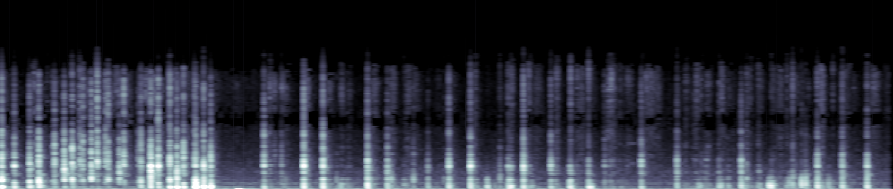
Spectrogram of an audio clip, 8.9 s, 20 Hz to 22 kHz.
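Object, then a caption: Small printed cardboard box. Long nails tap fast on the faces and edges of a small, hollow, pink printed cardboard box for a Lightning cable, making about 43 short, dry, bright clicks with no ring. The taps come in a dense flurry for the first two seconds, then space out. A fan hums steadily in the background.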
